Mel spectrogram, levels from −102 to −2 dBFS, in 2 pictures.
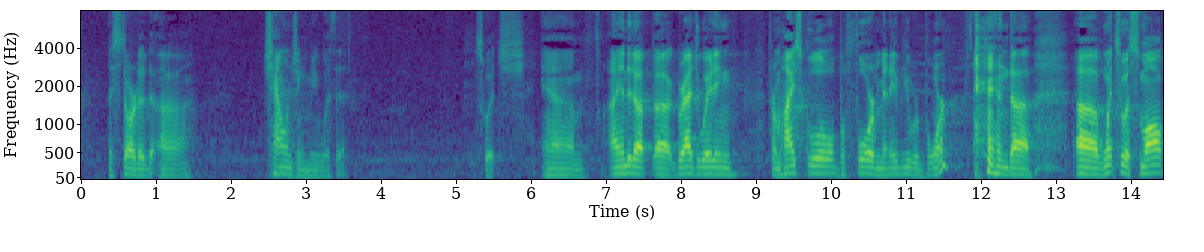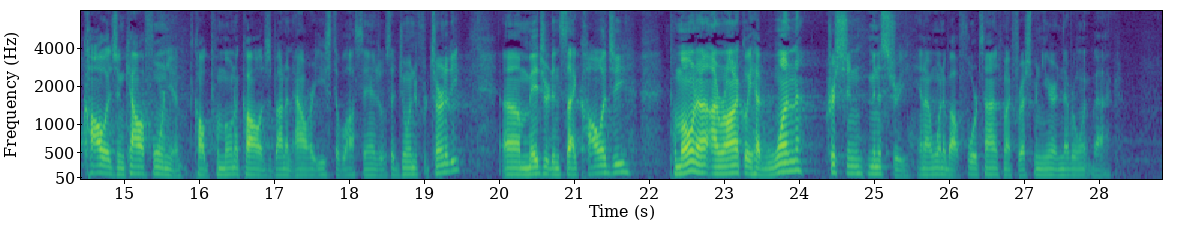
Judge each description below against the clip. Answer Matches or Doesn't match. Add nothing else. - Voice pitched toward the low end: Matches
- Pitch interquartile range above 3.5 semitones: Doesn't match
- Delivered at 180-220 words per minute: Doesn't match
